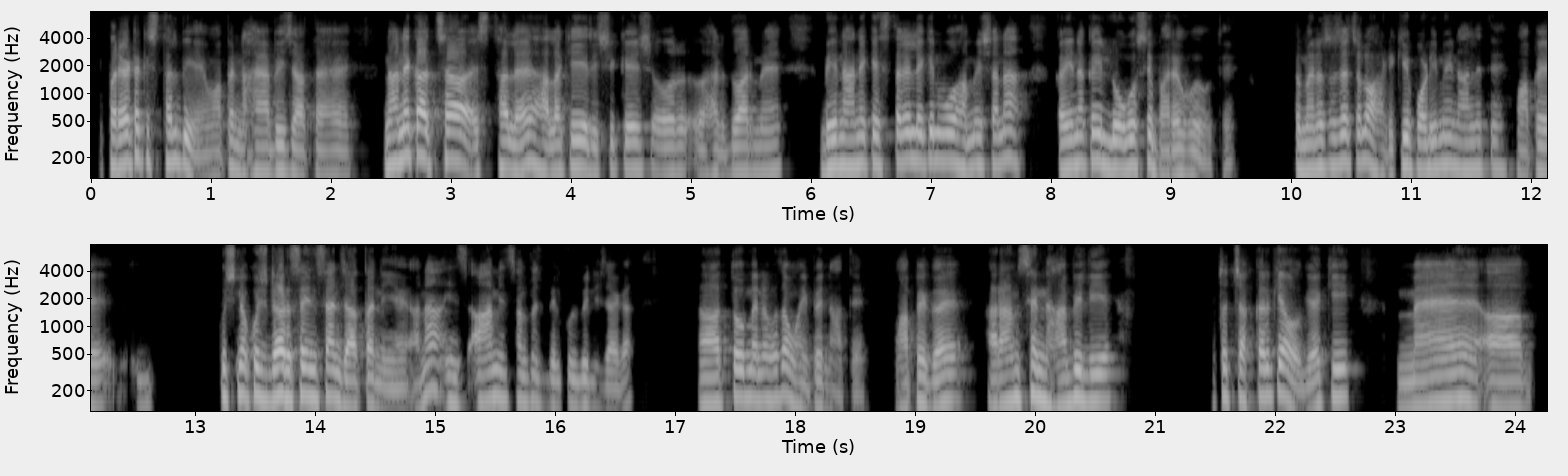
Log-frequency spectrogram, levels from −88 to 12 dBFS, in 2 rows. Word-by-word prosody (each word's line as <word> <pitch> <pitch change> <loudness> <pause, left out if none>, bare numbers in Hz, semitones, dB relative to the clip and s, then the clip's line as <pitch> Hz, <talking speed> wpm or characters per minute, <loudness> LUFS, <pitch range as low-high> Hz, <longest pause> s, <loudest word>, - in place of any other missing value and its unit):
पर्यटक 175 +5 +4
स्थल 180 +1 -1
भी 175 - +2
है, 105 - -4
वहाँ 115 +2 -6
पे 155 - 0
नहाया 130 -1 -1
भी 135 0 0
जाता 120 -2 -2
है, 120 0 -4 0.3
नहाने 180 +5 +5
का 210 0 +7
अच्छा 190 -8 +4
स्थल 150 +2 -1
है, 140 +6 +3
हालाँकि 145 +2 +2
ऋषिकेश 145 +2 -2
और 130 0 -1 0.2
हरिद्वार 130 +2 -1
में 135 +1 -5 0.4
भी 155 +2 +5
नहाने 160 +1 +2
के 170 - +1
स्थल 170 +2 -1
हैं, 185 - +4
लेकिन 185 0 +2
वो 185 -1 +3
हमेशा 165 +2 -1
ना 195 +3 0 0.4
कहीं 150 +1 +3
न 170 - +2
कहीं 185 +1 +2
लोगों 155 -1 +3
से 175 - +3
भरे 120 +1 0
हुए 120 -1 -2
होते 85 -2 -12
हैं, 85 - -17 0.5
तो 140 - 0
मैंने 145 +2 +2
सोचा 165 +3 +1
चलो 180 +1 0
हर 125 -6 -2
की 165 +6 +1
पैड़ी 150 -1 +1
में 165 - -1
ही - - -3
नहा 145 -1 -2
लेते 150 +1 -5
हैं 145 -2 -10
वहाँ 120 -1 -3
पे 135 -1 +2 1.1
कुछ 175 +2 -1
ना 185 - +4
कुछ 175 -1 +1
डर 175 0 +8
से 180 +3 +3
इंसान 170 -1 +2
जाता 135 +1 +2
नहीं 110 -4 -5
है। 110 - -5
है - - -6
ना? 210 +1 0
इंसान 140 0 -2
आम 165 +2 +1
इंसान 155 -2 -5
तो 150 - -6
बिल्कुल 130 0 -6
भी 135 - -2
नहीं 125 -1 -15
जाएगा 110 -1 -5 0.6
अ, 140 +1 +3
तो 155 +4 +1
मैंने 160 -1 0
बोला 165 +4 +1
था 170 - 0
वहीं 120 -4 -5
पे 130 - -3
नहाते 110 -5 -11
हैं। 90 - -16 0.2
वहाँ 120 +1 -2
पे 145 -1 +2
गए, 140 +5 +1 0.3
आराम 140 +4 +2
से - - +5
नहा 135 -5 +1
भी 165 +3 +3
लिए 155 0 -1 0.9
तो 175 - 0
चक्कर 170 +1 0
क्या 185 +1 +3
हो 115 - +2
गया 125 +4 0
कि 170 0 +2 0.4
मैं 145 +5 +1
अ 125 -1 +1
150 Hz, 235 wpm, -24 LUFS, 130-165 Hz, 1.1 s, डर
